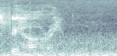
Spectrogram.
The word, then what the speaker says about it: Vihari: fielded via is that that's overseas player you pronounce Vihari. Vihari, is that right? Vihari? Yeah, I haven't. Yes, Vihari.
